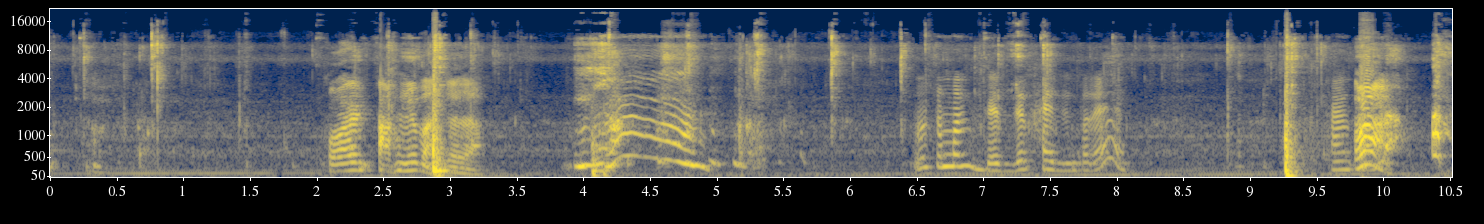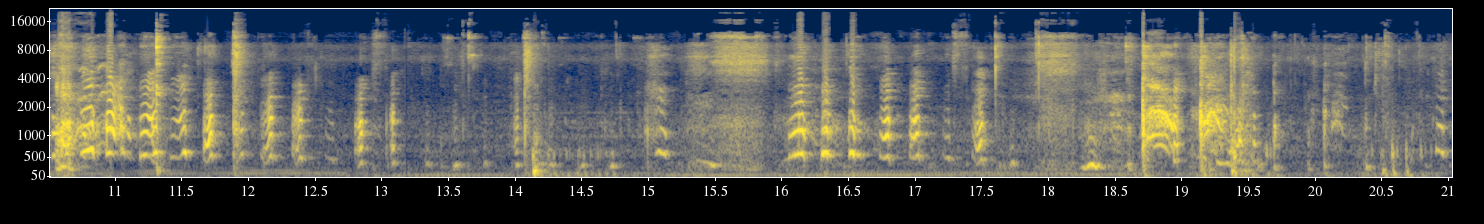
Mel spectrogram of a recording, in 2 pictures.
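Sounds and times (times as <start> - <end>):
people laughing: 4.0 - 5.3, 9.8 - 21.0.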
